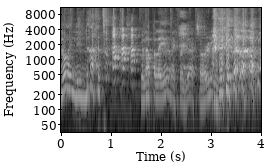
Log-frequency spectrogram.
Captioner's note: laughs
